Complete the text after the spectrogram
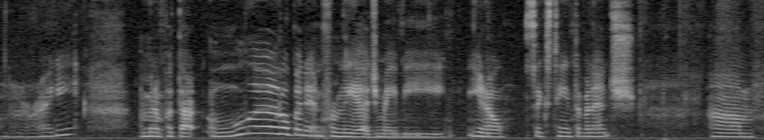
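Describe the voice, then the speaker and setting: A woman hosting a casual crafting tutorial, chatty and rambling, sometimes dropping to a near-whisper, her voice a little hoarse. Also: medium pitch, a little slow, sharp tone, a little hiss or hum. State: slightly hoarse, losing her voice. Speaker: craft channel host.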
